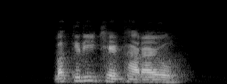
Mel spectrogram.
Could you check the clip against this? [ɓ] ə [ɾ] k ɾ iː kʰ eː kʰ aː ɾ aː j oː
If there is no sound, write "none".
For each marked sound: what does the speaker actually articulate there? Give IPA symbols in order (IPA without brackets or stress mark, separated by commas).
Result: ɓ, none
